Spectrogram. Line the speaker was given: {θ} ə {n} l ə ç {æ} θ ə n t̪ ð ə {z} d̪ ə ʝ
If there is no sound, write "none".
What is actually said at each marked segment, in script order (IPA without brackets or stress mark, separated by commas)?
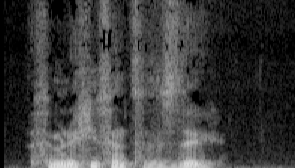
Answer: θ, m, i, z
